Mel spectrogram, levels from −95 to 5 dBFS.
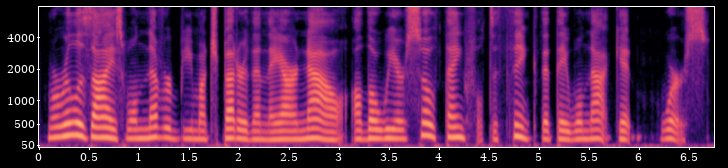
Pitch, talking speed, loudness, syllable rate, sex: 195 Hz, 215 wpm, -19 LUFS, 5.3 syllables/s, female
